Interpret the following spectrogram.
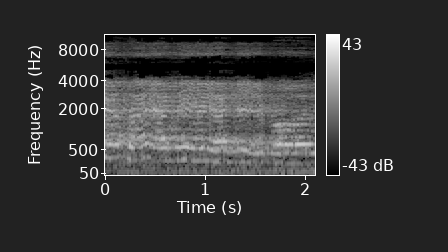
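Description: Several men's voices chanting loudly together into a microphone, the voices overlapping and rising and falling in pitch without a break.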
